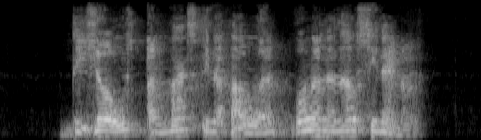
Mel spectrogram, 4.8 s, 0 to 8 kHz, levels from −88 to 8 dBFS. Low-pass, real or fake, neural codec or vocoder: 7.2 kHz; fake; codec, 44.1 kHz, 1.7 kbps, Pupu-Codec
